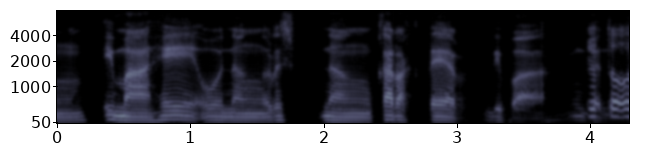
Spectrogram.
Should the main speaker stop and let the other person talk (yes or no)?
yes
